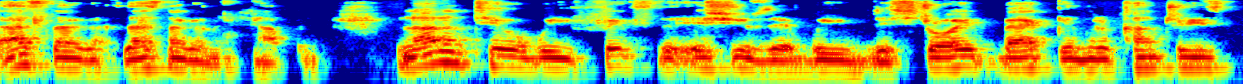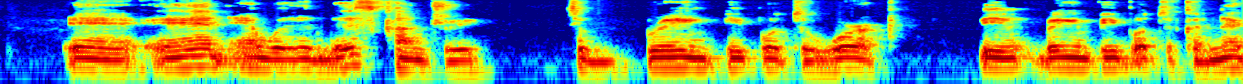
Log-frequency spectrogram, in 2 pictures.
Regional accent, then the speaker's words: Texas, United States; also born or lived in Mississippi; And then I was raised in Texas

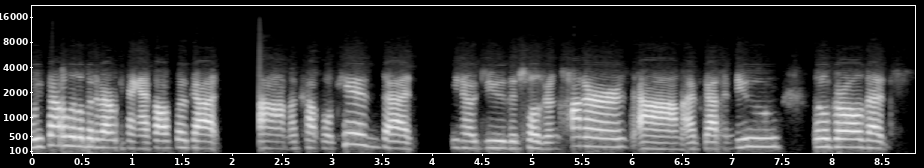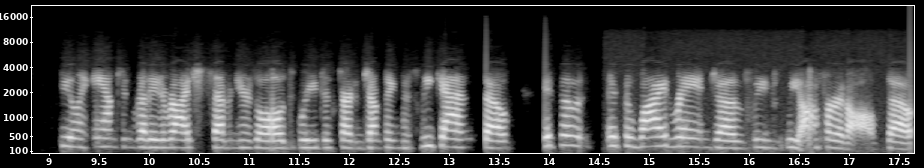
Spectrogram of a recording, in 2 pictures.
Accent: East Coast, United States; now in Chicago, United States; being in Chicago, I like I said, I came from the East Coast, so I don't get to see all my friends all the time.

